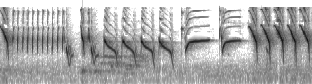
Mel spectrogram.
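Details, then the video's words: Crested canary in full form singing: a fast buzzy trill of rapid repeated notes, then a string of downward-sweeping whistles, a couple of drawn-out level whistles, and quick descending chirps to finish. "تغريد كناري متوج (مقنبر) Chant Canari Pleine de Forme"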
